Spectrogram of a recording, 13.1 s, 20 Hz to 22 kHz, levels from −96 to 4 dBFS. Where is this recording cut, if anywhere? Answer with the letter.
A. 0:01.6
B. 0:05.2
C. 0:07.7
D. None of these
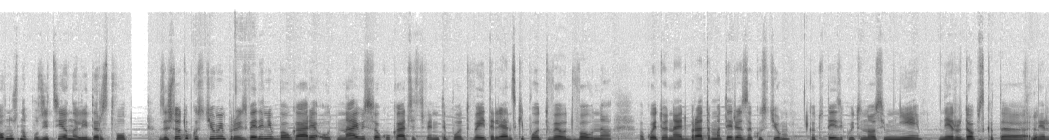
A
